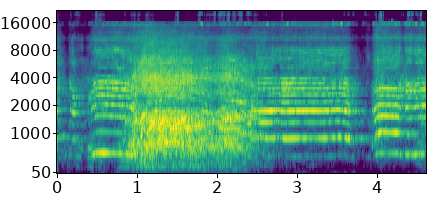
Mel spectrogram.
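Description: Young audience members chant and cheer in a loud collective roar that swells and holds for a couple of seconds, framed by a man's sustained, tonal voice at the start and end.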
